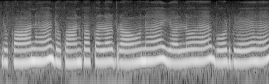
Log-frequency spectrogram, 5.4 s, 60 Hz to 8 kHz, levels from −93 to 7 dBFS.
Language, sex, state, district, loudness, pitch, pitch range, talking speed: Hindi, female, Bihar, Kaimur, -11 LUFS, 220 Hz, 210-230 Hz, 135 wpm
